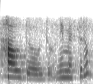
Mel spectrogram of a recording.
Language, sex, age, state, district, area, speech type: Kannada, female, 45-60, Karnataka, Davanagere, rural, conversation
